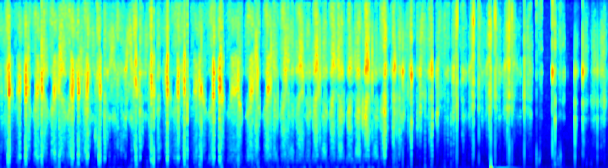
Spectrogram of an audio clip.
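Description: A small hollow white plastic earphone mic remote is rubbed and scratched with white plastic serrated tweezers. The result is a dense, rapid stream of bright, crackly scratches and scrapes with very short, dry clicks. Near the end the scratching thins into scattered taps.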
